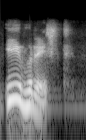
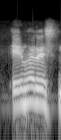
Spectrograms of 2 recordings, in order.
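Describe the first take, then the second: First: ইভরেস্ট said ib-rest with no middle vowel; ইভরেস্ট as two syllables, the correct way; correct pronunciation. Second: এভারেস্ট said e-bha-rest in three syllables; এভারেস্ট in three full syllables, the wrong way; wrong pronunciation. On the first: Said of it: "ওই মাঝখানে ওই ইটার কোনো উচ্চারণ নেই". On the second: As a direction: give এভারেস্ট the Indian e-bha-rest with its middle a. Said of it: "নয়". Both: Shown as a demonstration.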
